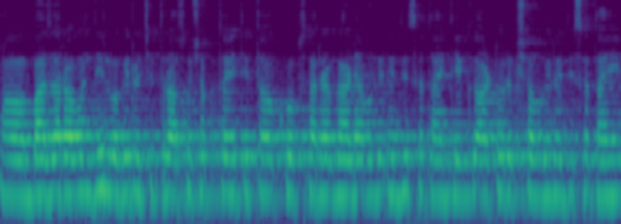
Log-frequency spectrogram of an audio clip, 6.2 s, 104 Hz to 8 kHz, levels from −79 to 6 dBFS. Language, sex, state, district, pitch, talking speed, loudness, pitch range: Marathi, male, Maharashtra, Chandrapur, 190 Hz, 185 wpm, -28 LUFS, 185-190 Hz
